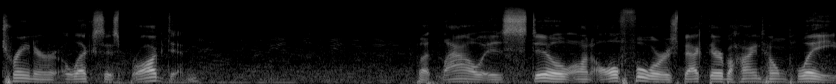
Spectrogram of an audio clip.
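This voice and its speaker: At a very slow pace with long, frequent pauses, a man speaks at a medium pitch. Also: ordinary pitch variation. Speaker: radio play-by-play announcer. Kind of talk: live baseball radio play-by-play.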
